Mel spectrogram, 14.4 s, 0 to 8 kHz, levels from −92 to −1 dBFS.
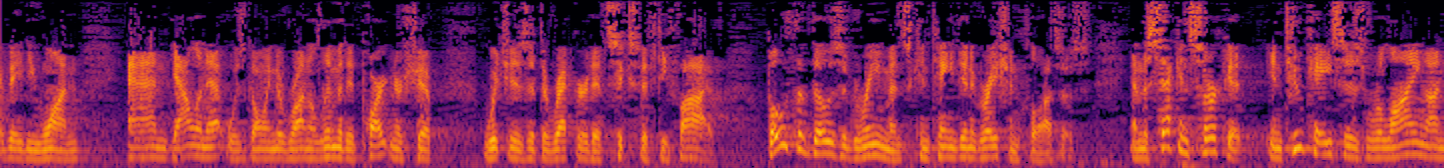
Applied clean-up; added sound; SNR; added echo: none; none; none; none.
